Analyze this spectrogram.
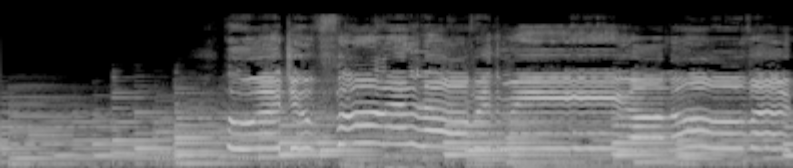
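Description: Background music: a slow love ballad, soft accompaniment at first, then a singer comes in about two seconds in with long, wavering held notes.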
